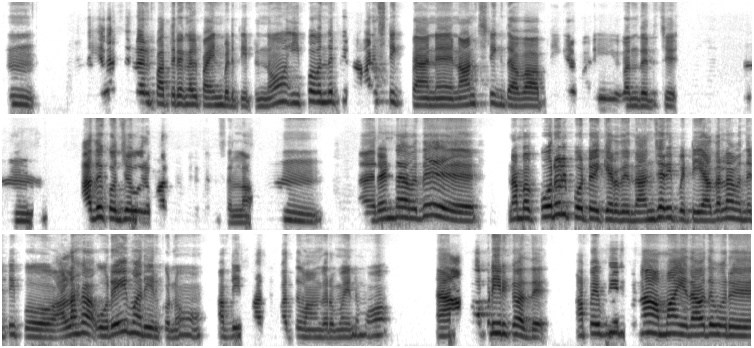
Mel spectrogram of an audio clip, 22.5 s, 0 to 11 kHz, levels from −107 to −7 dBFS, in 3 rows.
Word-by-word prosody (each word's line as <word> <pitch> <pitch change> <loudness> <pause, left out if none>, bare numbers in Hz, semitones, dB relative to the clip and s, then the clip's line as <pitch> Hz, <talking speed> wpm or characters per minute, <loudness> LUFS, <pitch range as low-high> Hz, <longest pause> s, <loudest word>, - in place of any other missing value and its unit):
ம் 195 -3 -9 0.7
ever - - -4
silver 255 -2 -1
பாத்திரங்கள் 210 -2 -2
பயன்படுத்திக்கிட்டு 175 -3 -5
இருந்தோம். 220 +11 -5
இப்ப 225 +4 -11
வந்துட்டு 260 +2 -5
non - - -4
stick 250 -4 -8
fan 175 -1 +1 0.2
non 200 +4 +1
stick 225 -5 -10
தவா 170 0 -1
அப்படிங்கிற - - -13
மாரி 350 -7 -14 0.2
வந்திருச்சு. 165 0 -7 1.0
ம் 185 -1 -5 0.6
அது 250 +4 +4
கொஞ்சம் 230 -1 +1
ஒரு 200 - -4
மாற்றம் 200 +4 -2
இருக்குன்னு 200 - -39
சொல்லலாம். 155 0 -7 0.4
ம். 185 -4 -6 0.5
அ - - 0 0.2
2வது 255 +3 +3 0.8
நம்ப 240 +1 +4
பொருள் 330 +4 +6
போட்டு 260 -2 +4
வைக்கிறது, 220 -2 +2
இந்த 200 0 0
அஞ்சரை 260 +5 +3
பெட்டி 215 -2 -2
அதெல்லாம் 235 +4 +1
வந்துட்டு 215 +1 -6
இப்போ 200 -3 -8 0.3
அழகா 250 +7 +3
ஒரே 240 +6 +4
மாரி 255 -6 +1
இருக்கணும் 195 +3 -9 0.3
அப்படின்னு 205 +1 -5
பாத்து-பாத்து 195 +1 -7
வாங்குறோமோ 180 0 -7
என்னமோ? 220 0 -8 0.6
அ - - +7 0.4
அப்படி 280 -1 +1
இருக்காது. 250 - +2 0.4
அப்ப 220 - -6
எப்டி 265 +3 0
இருக்கும்ன்னா, 265 +1 +3
அம்மா 260 +2 +5
ஏதாவது 240 +2 +5
ஒரு 225 -1 0
220 Hz, 145 wpm, -20 LUFS, 190-255 Hz, 1.0 s, அ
